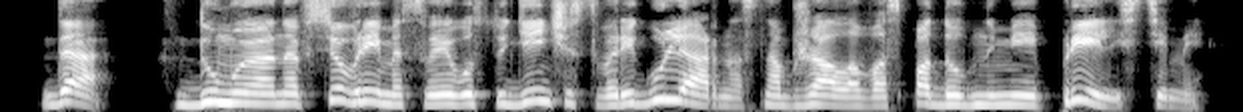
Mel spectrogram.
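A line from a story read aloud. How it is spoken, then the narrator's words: Smirking snort. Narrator (Russian): хмыкнул Адмиралов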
